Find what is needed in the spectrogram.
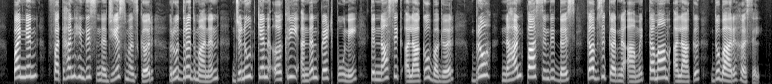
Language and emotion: Kashmiri, neutral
